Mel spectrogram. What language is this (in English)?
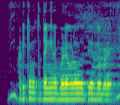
Kannada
